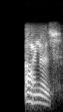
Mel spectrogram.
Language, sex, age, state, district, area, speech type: Kashmiri, male, 30-45, Jammu and Kashmir, Srinagar, urban, conversation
